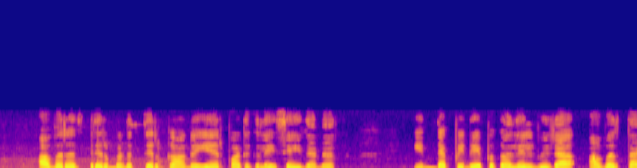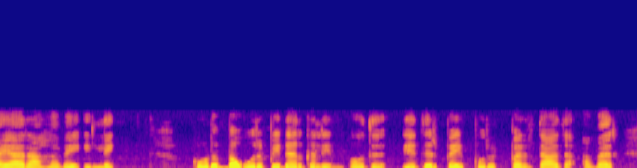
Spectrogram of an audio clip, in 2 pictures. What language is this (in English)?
Tamil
